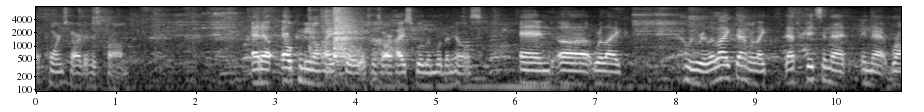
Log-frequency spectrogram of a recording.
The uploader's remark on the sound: A candid chat in a diner (excuse the background noise).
